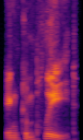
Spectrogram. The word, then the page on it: incomplete: American English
